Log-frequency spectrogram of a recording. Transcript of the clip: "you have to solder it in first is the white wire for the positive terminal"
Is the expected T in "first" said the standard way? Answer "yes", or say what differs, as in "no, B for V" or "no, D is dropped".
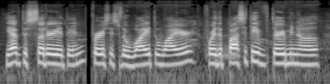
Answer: no, T is dropped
